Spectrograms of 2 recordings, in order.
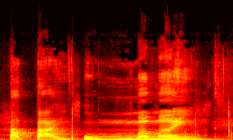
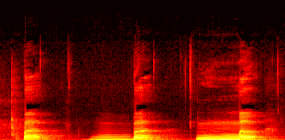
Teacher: Por exemplo, gente, quando eu falo papai ou mamãe, eu estou fazendo fonemas que a gente chama de bilabial. São fonemas produzidos com os meus dois lábios, o superior e o inferior. P, B, M.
